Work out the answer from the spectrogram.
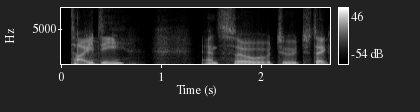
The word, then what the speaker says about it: TyDe: type driven development uh called uh pronounced tidy and so to to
